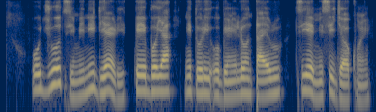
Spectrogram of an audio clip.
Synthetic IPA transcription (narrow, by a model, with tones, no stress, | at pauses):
o˧d͡ʒu˦o˦˨tʰi˨mĩ˧nĩ˦di˧˦ɛ˦˨ɾi˨˦k͡pe˦e˦bo˦ja˦ | nĩ˦to˧ɾi˦ʔo˧bi˨ɾ̃ĩ˧lo˦n̩˦ta˧e˧ɾu˦ | ti˦e˦˨mĩ˧si˦˨d͡ʒɛ˨ɔ˨kũ˨ɾ̃ĩ˧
